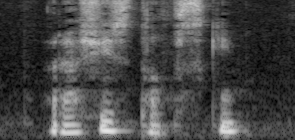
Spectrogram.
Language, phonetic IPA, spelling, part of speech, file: Polish, [ˌraɕiˈstɔfsʲci], rasistowski, adjective, LL-Q809 (pol)-rasistowski.wav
